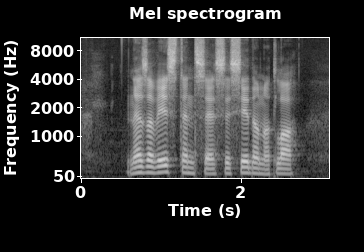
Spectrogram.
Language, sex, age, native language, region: Slovenian, male, 18-29, Slovenian, Drava region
